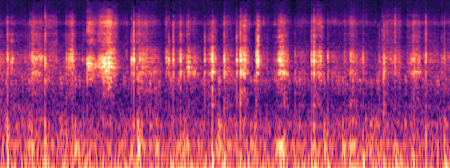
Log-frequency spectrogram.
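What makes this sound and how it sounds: Long green acrylic nails scratch and tap the cover of a black cardboard hardcover notebook with a red spine and paper label, held upright on a wooden table. Soft, bright scratching mixes with a rapid series of light, crisp taps that die away almost instantly, all at a quiet level.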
